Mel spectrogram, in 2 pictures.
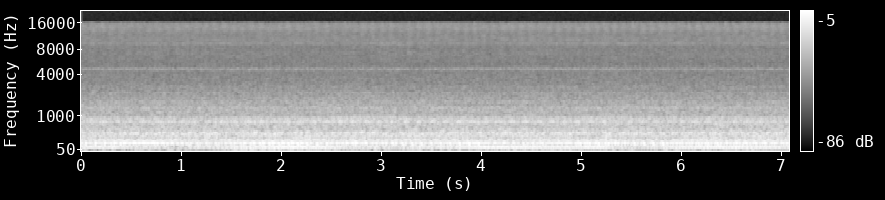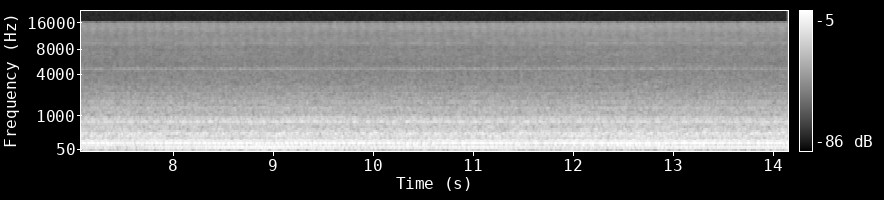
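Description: A truck engine hums steadily as it drives along.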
